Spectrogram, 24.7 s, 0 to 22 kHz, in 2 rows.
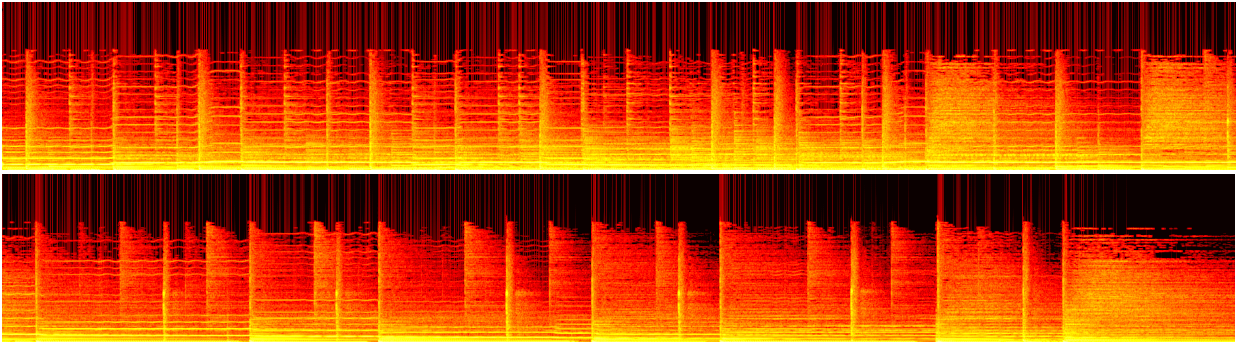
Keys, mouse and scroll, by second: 1.6 alt+scroll down 1, 2.7-4.2 alt+scroll up 1, 4.6 ctrl+z, 13.5 shift+click, 15.9-17.1 alt+scroll down 1, 19.4 ctrl+z, 20.3 alt+scroll down 1, 20.6 space, 21.4 alt+scroll up 1, 21.6 space, 22.6-23.0 alt+scroll up 1, 23.3 alt+scroll down 1, 24.0 ctrl+s.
